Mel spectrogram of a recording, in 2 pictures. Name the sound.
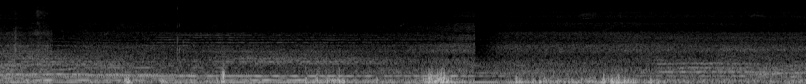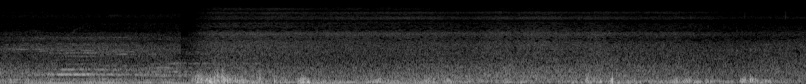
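strong ocean waves at Pusan Point, Caraga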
